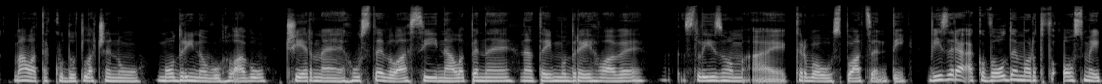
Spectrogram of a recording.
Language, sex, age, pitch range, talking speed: Slovak, female, 20-39, 155-180 Hz, 125 wpm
